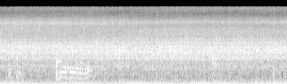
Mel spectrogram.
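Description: Sliced onion, green chillies and mint leaves frying in hot oil in a pan: a steady sizzle.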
